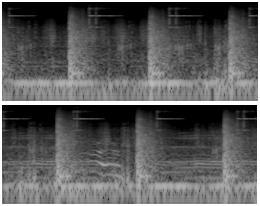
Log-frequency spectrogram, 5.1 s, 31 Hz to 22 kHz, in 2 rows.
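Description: Handgun shots fired at zombies in Resident Evil 2 (1998), about six or seven sharp, loud reports at a steady pace, roughly one every eight tenths of a second, over a low droning hum.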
